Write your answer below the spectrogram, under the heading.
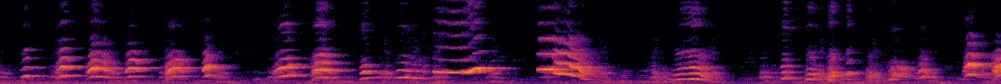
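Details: Pet parrot talking in a home, uttering a run of clear speech-like phrases with short syllables in bursts of two to four, some rising and falling in tone, separated by brief pauses.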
